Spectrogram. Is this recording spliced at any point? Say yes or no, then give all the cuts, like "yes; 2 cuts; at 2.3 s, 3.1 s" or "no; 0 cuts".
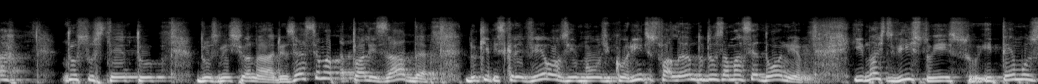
yes; 4 cuts; at 3.4 s, 4.9 s, 7.2 s, 8.9 s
